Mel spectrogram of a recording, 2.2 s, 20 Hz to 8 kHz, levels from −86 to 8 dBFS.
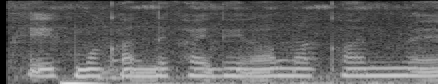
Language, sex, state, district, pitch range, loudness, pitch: Hindi, female, Bihar, Muzaffarpur, 210-220 Hz, -17 LUFS, 215 Hz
